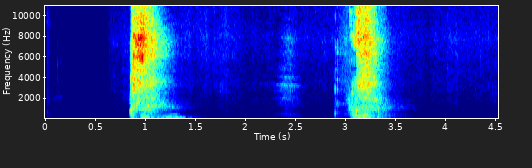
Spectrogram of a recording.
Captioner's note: double sneeze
